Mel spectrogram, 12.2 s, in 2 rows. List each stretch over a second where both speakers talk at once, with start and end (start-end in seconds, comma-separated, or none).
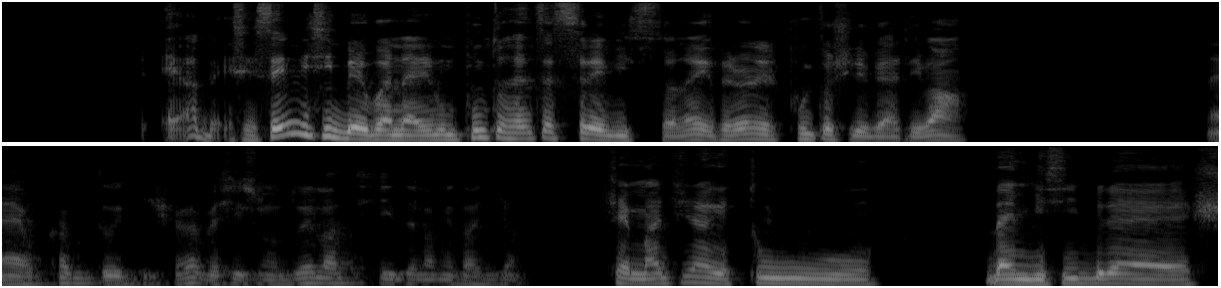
none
